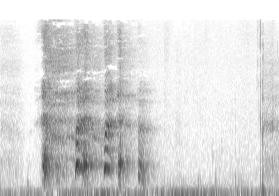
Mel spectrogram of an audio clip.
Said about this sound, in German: Ich muss ganz kurz ganz laut husten, warte.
